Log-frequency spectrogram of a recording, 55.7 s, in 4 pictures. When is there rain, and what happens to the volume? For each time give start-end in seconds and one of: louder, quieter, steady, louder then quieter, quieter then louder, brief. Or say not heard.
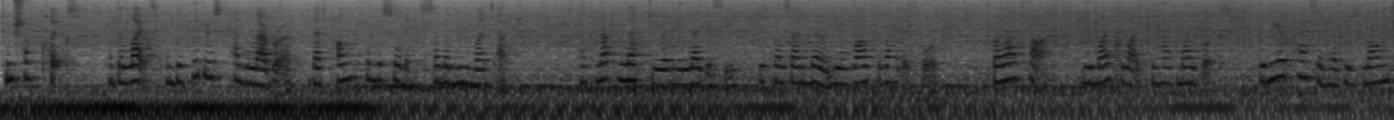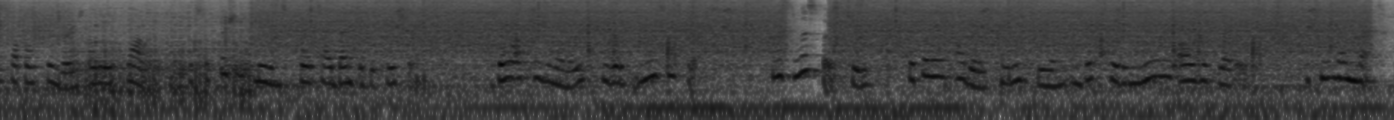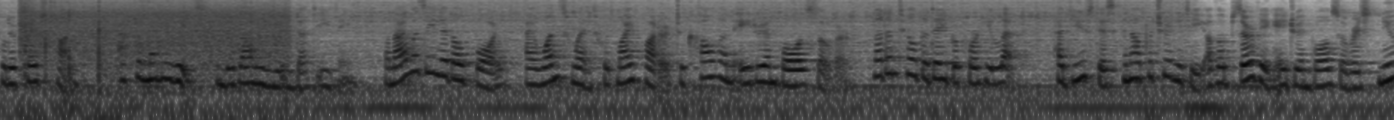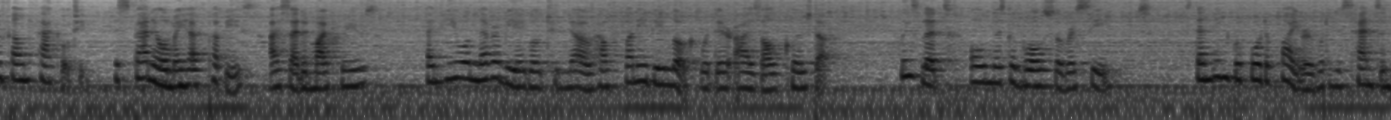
0.0-30.8 louder.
